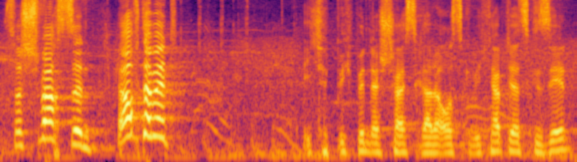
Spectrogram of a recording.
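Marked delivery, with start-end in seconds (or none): 0.0-1.3 from loud complaint to high, very loud yell; rising rage. Real, not acted. Gamer furious his combo did nothing, rising rage. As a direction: blow up at the cheating boss. Combo wasted, raging at boss.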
